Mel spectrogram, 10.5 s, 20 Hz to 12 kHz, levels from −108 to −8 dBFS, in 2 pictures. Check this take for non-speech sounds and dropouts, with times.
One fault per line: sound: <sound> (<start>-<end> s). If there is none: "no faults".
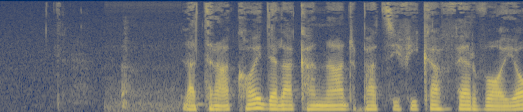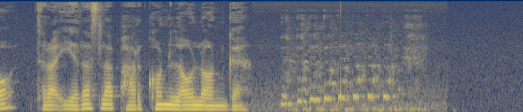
sound: cough (1.2-1.5 s)
sound: laugh (8.0-9.6 s)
